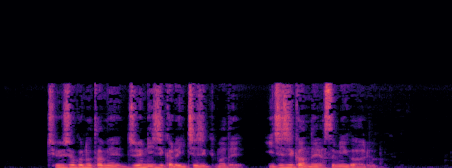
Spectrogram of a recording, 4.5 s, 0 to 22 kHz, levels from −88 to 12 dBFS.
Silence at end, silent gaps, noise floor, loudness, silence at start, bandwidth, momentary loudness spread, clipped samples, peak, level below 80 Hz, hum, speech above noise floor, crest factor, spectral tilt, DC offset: 0.75 s; none; -72 dBFS; -25 LUFS; 0.45 s; 11.5 kHz; 14 LU; under 0.1%; -8 dBFS; -64 dBFS; none; 47 dB; 20 dB; -4.5 dB/octave; under 0.1%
